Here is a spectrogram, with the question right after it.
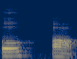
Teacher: आ अगर हम लोग बोलेंगे तो कंठ से वाइब्रेशंस आती है, तो इसका उच्चारण स्थान हो गया कंठ्य। तो अ, आ और ह का उच्चारण स्थान है कंठ्य।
